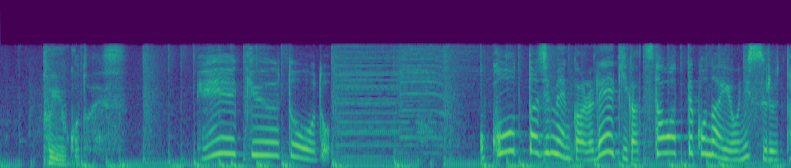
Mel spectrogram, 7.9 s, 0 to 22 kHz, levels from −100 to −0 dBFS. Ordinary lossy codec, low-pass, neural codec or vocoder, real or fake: none; 7.2 kHz; none; real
